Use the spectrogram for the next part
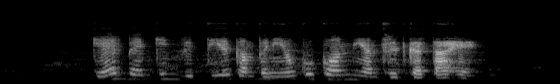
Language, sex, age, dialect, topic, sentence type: Hindi, female, 25-30, Marwari Dhudhari, banking, question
